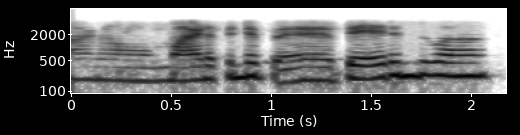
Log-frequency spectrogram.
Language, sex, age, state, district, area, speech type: Malayalam, female, 30-45, Kerala, Kollam, rural, conversation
